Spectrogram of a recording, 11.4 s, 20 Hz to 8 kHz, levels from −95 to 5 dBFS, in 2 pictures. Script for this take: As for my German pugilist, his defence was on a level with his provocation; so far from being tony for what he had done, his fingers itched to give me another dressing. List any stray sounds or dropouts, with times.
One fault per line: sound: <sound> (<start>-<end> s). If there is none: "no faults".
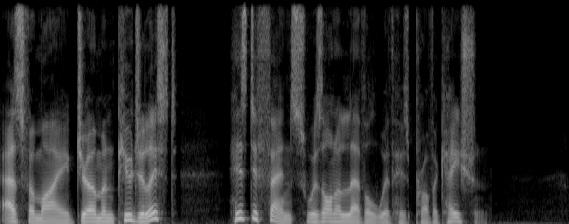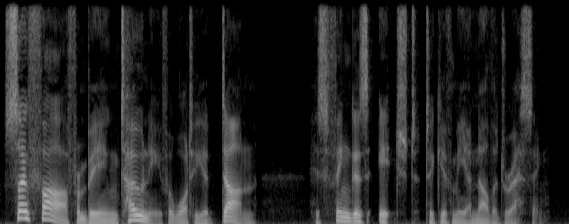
no faults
